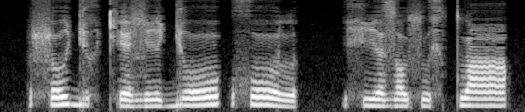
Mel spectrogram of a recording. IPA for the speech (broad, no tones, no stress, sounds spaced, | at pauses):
ɬ o ɟ ɵ x cʰ e ɮ i ə̯ ɟ o | x o l | x i ə̯ z ɔ sʷ e x tʷ ɑ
